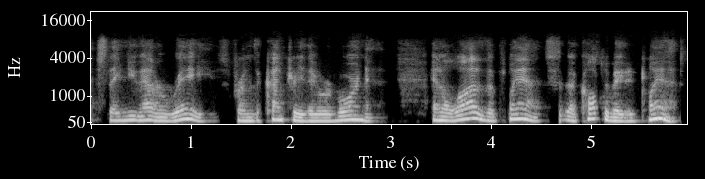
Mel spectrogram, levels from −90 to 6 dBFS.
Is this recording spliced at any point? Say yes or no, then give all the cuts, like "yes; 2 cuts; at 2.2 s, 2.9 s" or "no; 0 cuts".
yes; 1 cut; at 4.6 s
